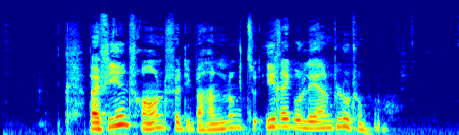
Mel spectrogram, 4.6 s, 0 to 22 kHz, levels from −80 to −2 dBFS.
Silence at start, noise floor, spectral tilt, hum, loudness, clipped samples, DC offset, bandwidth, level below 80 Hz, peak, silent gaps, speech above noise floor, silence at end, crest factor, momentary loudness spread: 0.65 s; -62 dBFS; -6 dB/octave; none; -22 LUFS; under 0.1%; under 0.1%; 16 kHz; -52 dBFS; -2 dBFS; none; 41 dB; 0.75 s; 20 dB; 19 LU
